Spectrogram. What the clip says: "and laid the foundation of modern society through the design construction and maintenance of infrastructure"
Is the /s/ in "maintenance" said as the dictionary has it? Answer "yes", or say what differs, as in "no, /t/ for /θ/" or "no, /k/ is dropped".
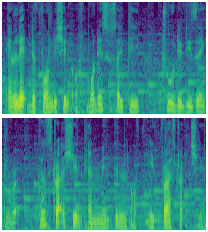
no, /s/ is dropped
